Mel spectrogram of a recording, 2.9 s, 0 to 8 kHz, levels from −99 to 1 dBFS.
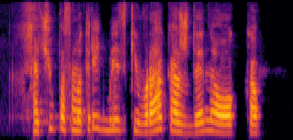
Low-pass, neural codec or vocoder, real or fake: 7.2 kHz; none; real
